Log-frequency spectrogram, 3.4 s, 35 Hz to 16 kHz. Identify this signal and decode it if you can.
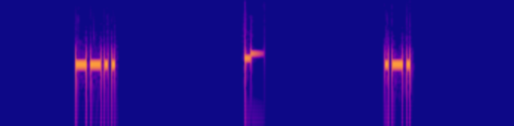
Morse code, heard as a keyed tone, about 50 wpm, 700 Hz. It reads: Z R
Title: Single Letters 50wpm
